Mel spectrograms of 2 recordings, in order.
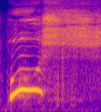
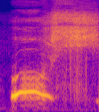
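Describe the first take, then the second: First: Very high, loud rushing whoosh; steam whoosh. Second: High, loud rushing whoosh; steam whoosh. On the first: Gordon sliding into the ditch, louder steam whoosh. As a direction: let the steam burst out. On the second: Gordon slipping off the rails, loud steam whoosh. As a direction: blast it like escaping steam. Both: A narrator's reading. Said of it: "he hissed".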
